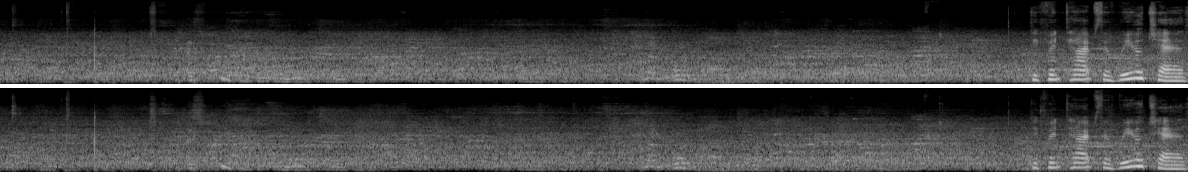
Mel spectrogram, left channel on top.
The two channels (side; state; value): both; normal; correlation 0.65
